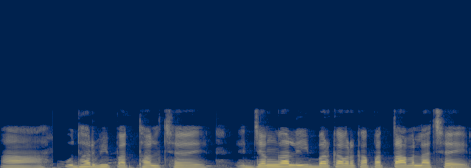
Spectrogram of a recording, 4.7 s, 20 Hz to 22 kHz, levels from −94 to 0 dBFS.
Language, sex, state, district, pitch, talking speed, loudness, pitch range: Maithili, female, Bihar, Samastipur, 210 Hz, 140 wpm, -31 LUFS, 190-225 Hz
